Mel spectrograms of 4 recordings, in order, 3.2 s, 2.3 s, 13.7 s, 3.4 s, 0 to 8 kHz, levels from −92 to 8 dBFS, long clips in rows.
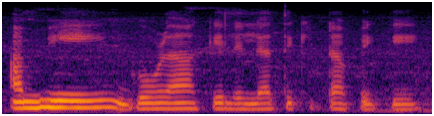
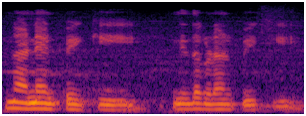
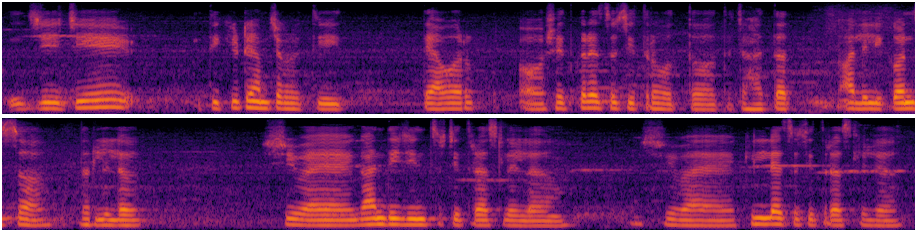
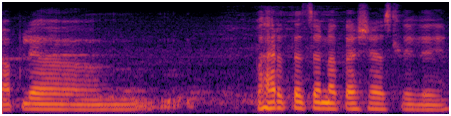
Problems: none marked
